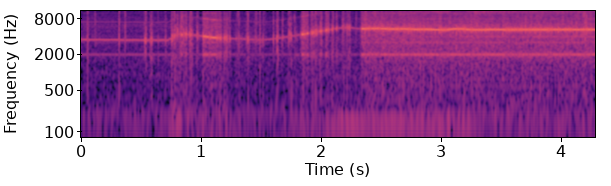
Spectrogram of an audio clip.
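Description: Holden Commodore rally car driving at low road speed, its engine a low drone under a steady high-pitched whine that glides up in pitch about two seconds in and then holds.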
